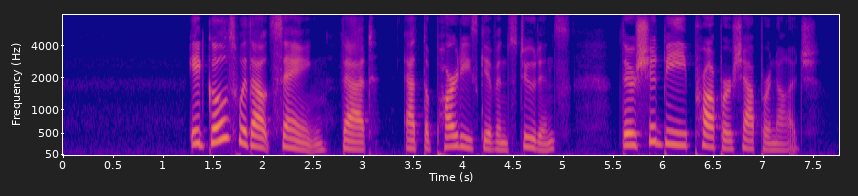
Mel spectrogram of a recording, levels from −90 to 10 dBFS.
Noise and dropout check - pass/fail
pass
